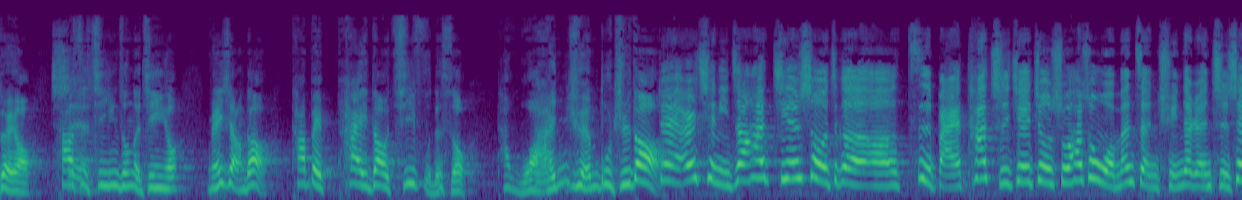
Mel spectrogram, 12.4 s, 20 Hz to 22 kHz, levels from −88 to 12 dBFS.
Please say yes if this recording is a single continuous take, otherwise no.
yes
